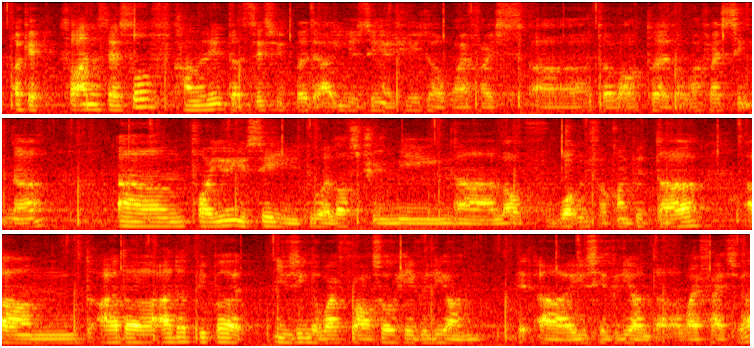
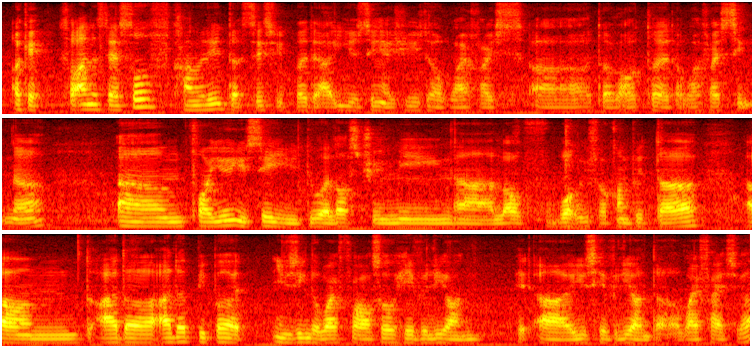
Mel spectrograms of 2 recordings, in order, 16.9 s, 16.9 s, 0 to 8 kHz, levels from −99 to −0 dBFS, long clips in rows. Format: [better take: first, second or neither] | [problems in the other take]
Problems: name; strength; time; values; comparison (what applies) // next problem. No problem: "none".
second | background sound (Walk, footsteps); 16 dB below the speech // room echo; dies away in 0.7 s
